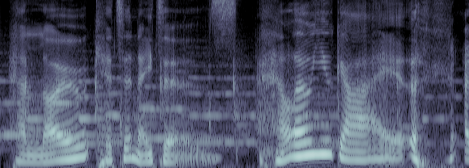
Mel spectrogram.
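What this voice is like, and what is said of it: Put-on American accent. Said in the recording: “The American accent needs to be scrapped. ... try not to do the American accent.”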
